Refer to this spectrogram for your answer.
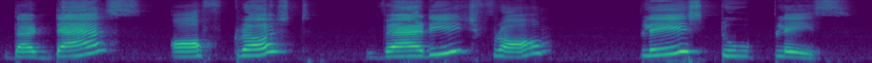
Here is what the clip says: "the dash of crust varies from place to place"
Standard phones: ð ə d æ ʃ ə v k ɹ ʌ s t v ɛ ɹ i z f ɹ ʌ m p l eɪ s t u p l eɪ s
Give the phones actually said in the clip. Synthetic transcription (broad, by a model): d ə d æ s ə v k ɹ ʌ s t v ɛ ɹ i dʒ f ɹ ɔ m p l eɪ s t u p l eɪ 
